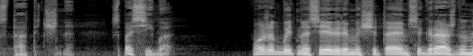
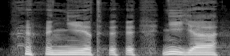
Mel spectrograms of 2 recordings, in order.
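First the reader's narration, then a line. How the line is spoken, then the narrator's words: Laughing. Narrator (Russian): засмеялся Сэм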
